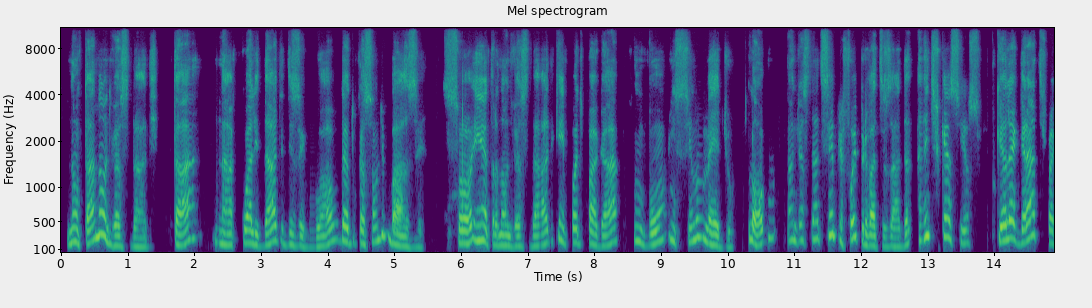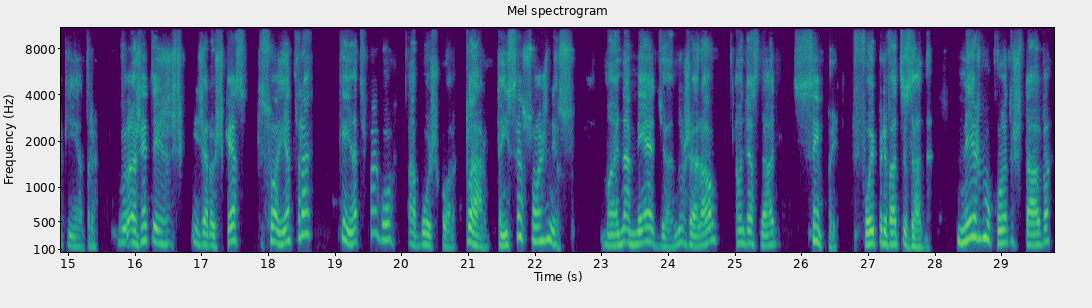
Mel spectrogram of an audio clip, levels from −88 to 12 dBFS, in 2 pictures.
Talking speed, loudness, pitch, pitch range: 145 wpm, -17 LUFS, 185 Hz, 155-220 Hz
